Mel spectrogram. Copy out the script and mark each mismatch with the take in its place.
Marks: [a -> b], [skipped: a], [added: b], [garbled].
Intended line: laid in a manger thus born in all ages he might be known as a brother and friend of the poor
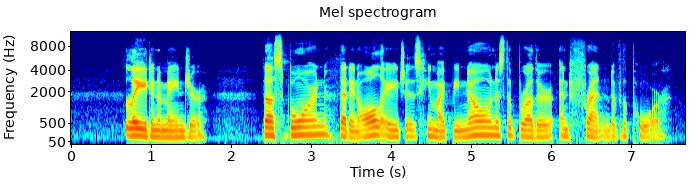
laid in a manger thus born [added: that] in all ages he might be known as [a -> the] brother and friend of the poor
